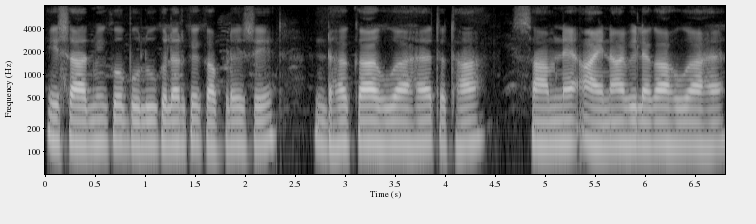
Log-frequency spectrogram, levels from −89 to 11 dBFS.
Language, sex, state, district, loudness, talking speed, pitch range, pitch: Hindi, male, Jharkhand, Deoghar, -19 LUFS, 160 wpm, 125-130 Hz, 125 Hz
